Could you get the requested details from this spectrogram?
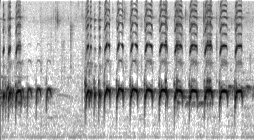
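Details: Zebra dove song, described as clear: a brisk burst of short cooing notes, a brief pause, then an even run of about a dozen mellow, slightly falling notes at roughly four per second, over a faint low hum.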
